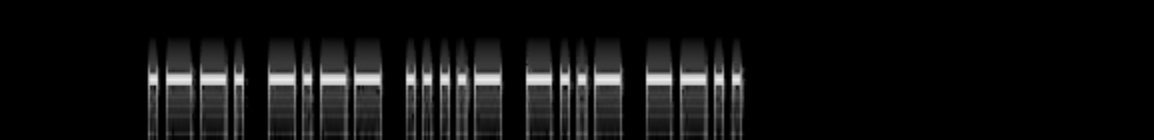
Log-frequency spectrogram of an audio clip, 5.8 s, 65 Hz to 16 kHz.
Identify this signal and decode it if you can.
Morse code, heard as a keyed tone, about 28 wpm, 700 Hz. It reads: PY4XZ
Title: DXCC-100 Call Signs - 5 Characters - 28wpm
